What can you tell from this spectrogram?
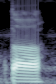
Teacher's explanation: تا نکالنے کا طریقہ یہ ہے کہ زبان کا جو کنارہ ہے وہ اوپر کے جو دو دانت ہیں جنہیں ثنایا علیہ کہتے ہیں ان کی جڑ میں لگ جائے، تا۔ اس کے بعد ہے ثا۔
